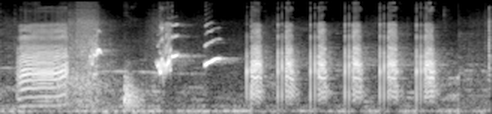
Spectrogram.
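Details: Javan myna singing a model song used to stir up contest birds before a bird competition: harsh harmonic squawks, a low croak, rising whistled slurs, then a rapid run of seven buzzy rasping notes about four per second.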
